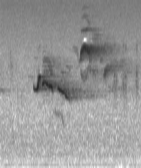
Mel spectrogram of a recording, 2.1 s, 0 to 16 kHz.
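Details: A shy male common blackbird with an unusual song, recorded in March 2024, gives one short whistle sliding downward, then a fainter high, squeaky twitter trailing off in quiet outdoor air.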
